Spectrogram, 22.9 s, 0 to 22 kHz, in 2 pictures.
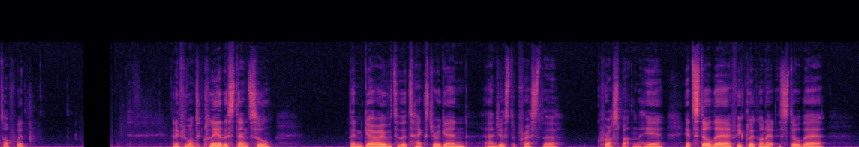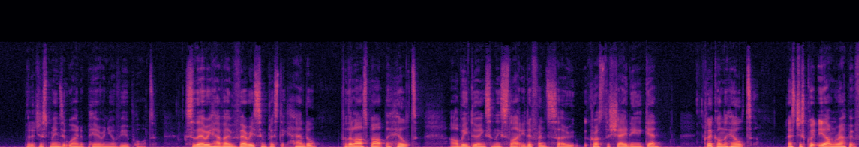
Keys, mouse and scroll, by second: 0.6 middle click, 1.0-2.4 scroll down 1, 2.4 scroll down 2, 9.1-12.5 drag, 12.5 middle click, 13.2-13.6 scroll down 4, 13.6-22.9 shift+middle drag, 19.3 click, 20.5 click.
